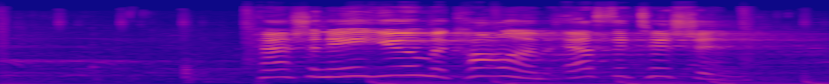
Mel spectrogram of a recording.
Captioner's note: audience cheering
